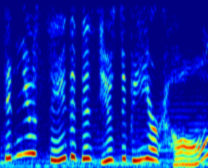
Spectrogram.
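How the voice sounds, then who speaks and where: A squeaky, extremely high fairy sidekick in a video game, with music behind. The tiny creature is childlike, curious and excitable, swooping up and down as it talks. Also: female voice, a little fast, heavily acted. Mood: chirpy.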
